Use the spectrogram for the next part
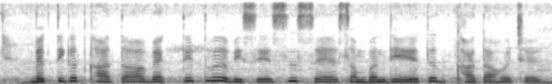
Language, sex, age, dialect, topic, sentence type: Maithili, female, 18-24, Eastern / Thethi, banking, statement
